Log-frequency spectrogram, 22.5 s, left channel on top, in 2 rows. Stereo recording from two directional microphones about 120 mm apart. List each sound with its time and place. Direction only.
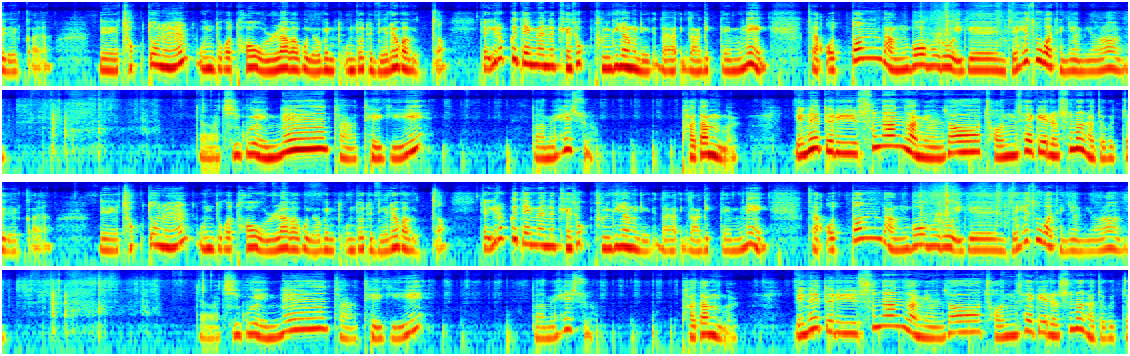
0.0 s speech: 35° left (ahead or behind)
13.2 s speech: 45° left (ahead or behind)
16.6 s speech: 40° left (ahead or behind)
